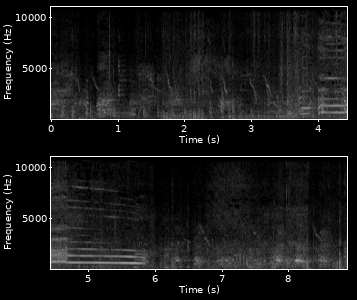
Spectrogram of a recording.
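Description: Many chickens cluck and squawk nearby.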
